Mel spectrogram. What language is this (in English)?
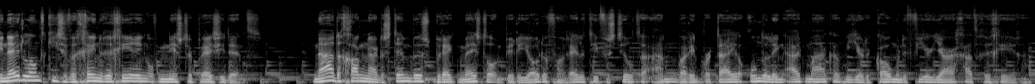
Dutch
